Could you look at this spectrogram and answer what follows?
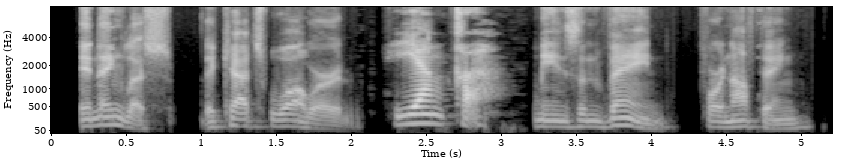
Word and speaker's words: yanqa: for today is in english the quechua word yanka means in vain for nothing needlessly for example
